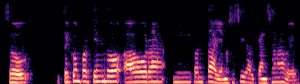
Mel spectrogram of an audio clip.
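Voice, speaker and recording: A man with a Mexican accent, an internist presenting in a friendly, relaxed way with many fillers. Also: on the high side, normal speed. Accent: Mexican Spanish. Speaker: internist and guest speaker. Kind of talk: online medical presentation. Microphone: video call. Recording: muffled video-call audio.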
